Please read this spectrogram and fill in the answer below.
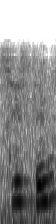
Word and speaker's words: cystine: Cystine? Cystine, yes. That is one of the hereditary stones, but they are very rare. How do you pronounce it? Cystine? Cystine, yes, with a Okay. C-Y-S-T-I-N-E.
